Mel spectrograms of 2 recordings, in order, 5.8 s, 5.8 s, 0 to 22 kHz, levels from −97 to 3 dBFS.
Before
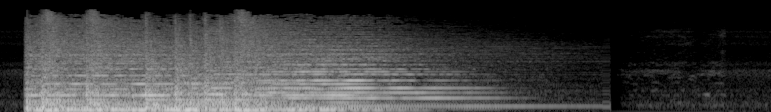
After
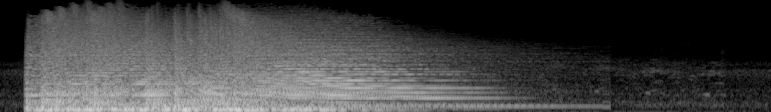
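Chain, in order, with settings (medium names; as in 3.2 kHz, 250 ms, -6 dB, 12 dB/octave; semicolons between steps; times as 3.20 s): level-controlled noise filter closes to 2.7 kHz, open at -23.5 dBFS; in parallel at -1 dB: compression, threshold -31 dBFS, peak gain reduction 12 dB; on the sum: ever faster or slower copies 135 ms, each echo +2 st, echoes 3; trim -4 dB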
